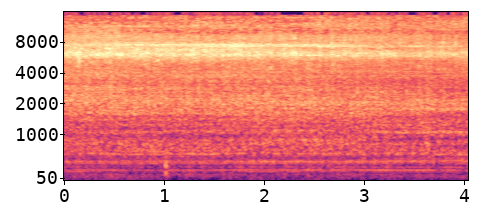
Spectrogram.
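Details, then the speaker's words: 1976 Toyota Corolla TE31, daily driven, new cat, passed smog; steady even idle with soft exhaust note through cat-to-two-inch small hot-dog style muffler, no misses or knocks. Normal idle. "you could hear the muffler i have on it and like i said it just goes cat to a two inch almost like a little hot dog style muffler"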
